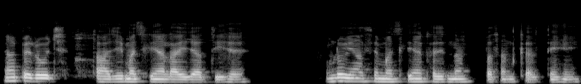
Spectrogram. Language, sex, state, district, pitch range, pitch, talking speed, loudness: Hindi, male, Bihar, Jamui, 120-135 Hz, 125 Hz, 175 wpm, -16 LUFS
